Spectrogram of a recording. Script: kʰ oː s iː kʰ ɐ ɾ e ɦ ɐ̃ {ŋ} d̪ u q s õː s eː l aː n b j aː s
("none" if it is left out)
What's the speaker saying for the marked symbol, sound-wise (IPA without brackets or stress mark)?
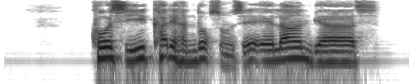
n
